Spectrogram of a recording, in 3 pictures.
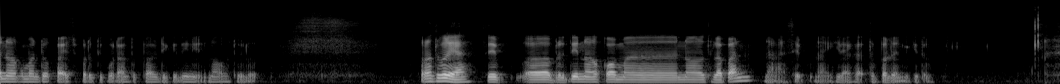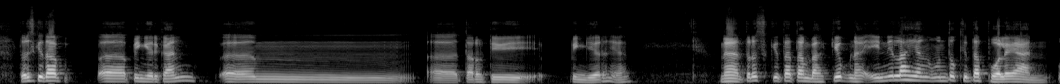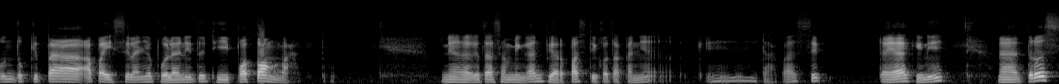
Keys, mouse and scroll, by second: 0.3 shift+middle click, 1.3 click, 2.5 scroll down 6, 2.6 scroll up 1, 2.6 scroll down 1, 3.0 scroll down 1, 3.3 middle click, 3.7 scroll up 1, 4.0 middle click, 5.2 click, 8.2 middle click, 8.6 scroll down 5, 8.6 scroll up 1, 8.8 middle click, 9.4 shift+middle click, 9.6 scroll down 2, 10.0 KP_7, 10.9 g, 13.9 middle click, 14.3 scroll down 3, 14.5 shift+middle click, 14.8 shift+a, 17.3 middle click, 18.2 g, 20.9 middle click, 21.4 scroll down 4, 21.4 scroll up 1, 21.6 middle click, 21.9 scroll down 1, 22.0 scroll up 1, 22.3 KP_1, 22.9 KP_3, 23.3 scroll down 1, 23.3-23.8 scroll up 11, 23.9 shift+middle click, 24.3-25.0 scroll down 1, 25.0-25.3 scroll down 1, 25.8 right click, 26.4 g, 29.3 right click, 29.5 middle click, 31.1 right click.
